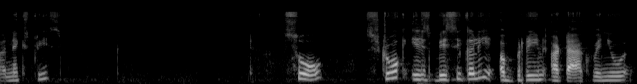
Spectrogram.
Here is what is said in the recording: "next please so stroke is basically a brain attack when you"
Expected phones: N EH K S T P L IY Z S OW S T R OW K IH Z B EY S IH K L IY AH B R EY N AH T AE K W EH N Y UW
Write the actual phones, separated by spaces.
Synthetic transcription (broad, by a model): N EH K S T P L IY Z S OW S T R OW K IH Z B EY S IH K L IY AH B R EY N AH T AE K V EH N Y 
